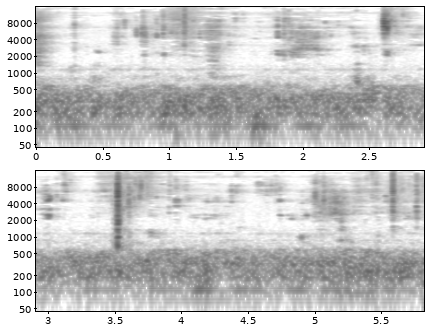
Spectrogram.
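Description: A man chewing a mouthful of macaroni and cheese, with soft wet mouth sounds and a few faint clicks, one sharper click about three and a half seconds in, over a steady low hum.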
